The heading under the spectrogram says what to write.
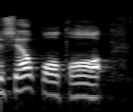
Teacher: الشين الطاء المفتوحة وبعدها طاء أخرى ثانية، فاللسان إذا أتى بالطاء رجع ليأتي بالثانية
